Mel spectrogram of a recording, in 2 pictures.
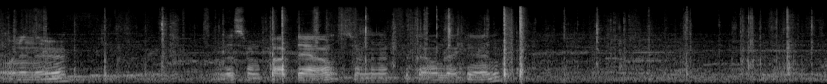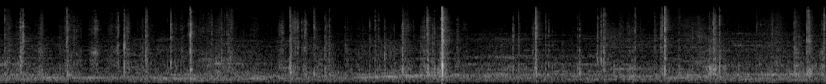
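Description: Thin plastic puzzle-lamp pieces rustling and clicking as they are bent and snapped into each other by hand, with scattered sharp clicks and one loudest click near the end. A voice speaks briefly in the first five seconds.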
